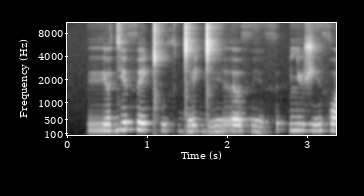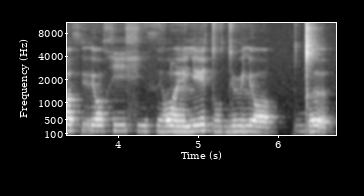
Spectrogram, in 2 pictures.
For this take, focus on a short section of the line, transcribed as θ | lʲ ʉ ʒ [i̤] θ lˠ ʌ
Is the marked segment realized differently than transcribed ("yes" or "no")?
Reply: yes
